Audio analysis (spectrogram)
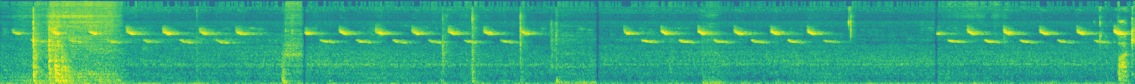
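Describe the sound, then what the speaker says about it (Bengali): Birds call outside an open kitchen window in the morning, repeated short chirping phrases coming in bursts at a moderate distance over quiet room tone, with a few faint knocks and clicks from inside. "পাখির ডাক দিতে থাকে আমার অনেক ভালো লাগে"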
